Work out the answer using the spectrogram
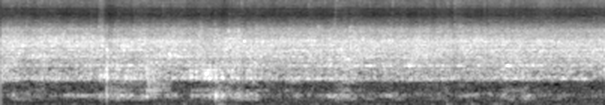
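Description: Chopped tomatoes and ginger-garlic paste frying in hot oil in a steel pot: a steady sizzle.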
